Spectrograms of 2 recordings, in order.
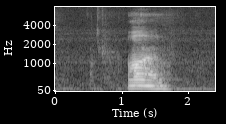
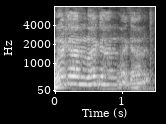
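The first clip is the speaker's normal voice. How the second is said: high, strained voice; Jesus straining. Retold or imitated. Jesus hauling the car through the dreamer, high strained. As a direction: grunt it out while lifting.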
